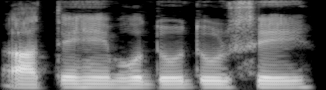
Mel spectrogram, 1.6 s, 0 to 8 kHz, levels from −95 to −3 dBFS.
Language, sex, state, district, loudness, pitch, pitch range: Hindi, male, Uttar Pradesh, Etah, -21 LUFS, 110 Hz, 105-110 Hz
